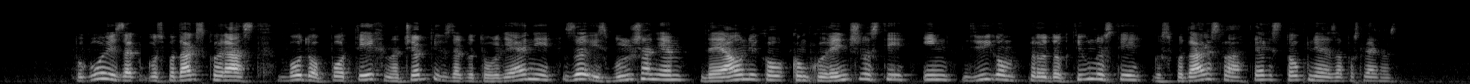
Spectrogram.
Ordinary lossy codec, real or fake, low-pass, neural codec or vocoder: none; real; 7.2 kHz; none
